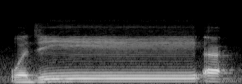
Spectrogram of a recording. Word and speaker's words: وجيء: ആ പദത്തിൽ എഴുതപ്പെട്ടിട്ടുള്ള അലിഫ് ഉച്ചാരണത്തിൽ ഉണ്ടാവുകയില്ല, ഉച്ചരിക്കപ്പെടാത്തതാണ്. അതിൻ്റെ സൂചനയായിട്ടാണ് അതിന് മുകളിൽ ഒരു വൃത്താകൃതിയിലുള്ള ചിഹ്നം കൊടുത്തിട്ടുള്ളത്. അതുകൊണ്ട് യാ മാത്രമാണ് ഉച്ചരിക്കേണ്ടത്, അലിഫ് ഉച്ചരിക്കുകയില്ല. വജീഅ ബിന്നബിയ്യീന നൂൻ മുഷദ്ദദ ഷദ്ദ് നൽകപ്പെട്ട നൂനിനെ മണിക്കണം.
